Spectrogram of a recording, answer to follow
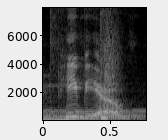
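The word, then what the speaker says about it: Pébéo: This marker is by Pebeo, I believe that's how you say it, and this marker is a little bit different because it's oil-based.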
